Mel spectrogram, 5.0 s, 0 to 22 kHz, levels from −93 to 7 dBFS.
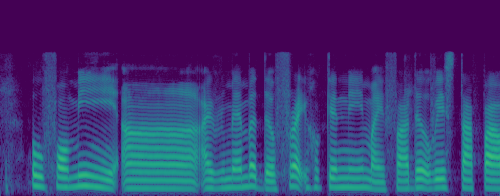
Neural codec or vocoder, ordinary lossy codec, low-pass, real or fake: codec, 16 kHz, 8 kbps, FunCodec, trained on Chinese and English, 25 frames a second; none; 7.2 kHz; fake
